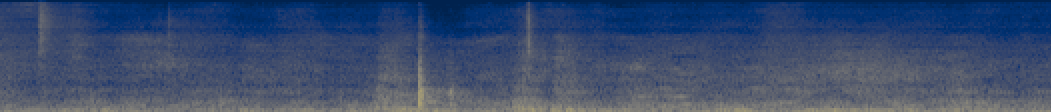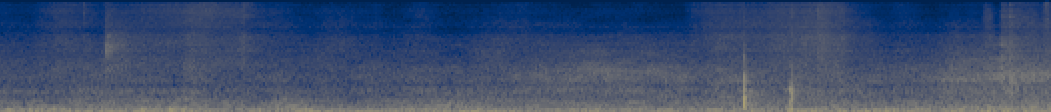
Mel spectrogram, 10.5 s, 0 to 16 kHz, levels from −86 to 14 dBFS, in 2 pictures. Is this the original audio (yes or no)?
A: no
